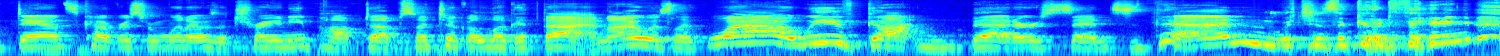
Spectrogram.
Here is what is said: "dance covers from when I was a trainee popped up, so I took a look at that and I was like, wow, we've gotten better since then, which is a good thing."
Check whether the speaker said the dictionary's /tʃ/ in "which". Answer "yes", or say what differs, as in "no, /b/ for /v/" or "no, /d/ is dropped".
yes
